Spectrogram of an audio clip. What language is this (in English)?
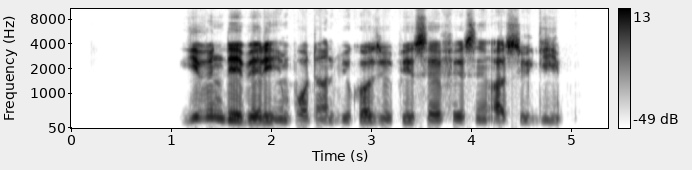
Nigerian Pidgin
